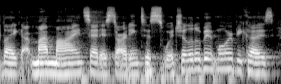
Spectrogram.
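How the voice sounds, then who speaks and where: A man's voice: medium pitch, moderate pace, creaky, darkish tone. A man in his mid-thirties co-hosting a podcast, chatting in an upbeat, teasing way. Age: 30s. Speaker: podcast co-host. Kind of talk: casual podcast chat.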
